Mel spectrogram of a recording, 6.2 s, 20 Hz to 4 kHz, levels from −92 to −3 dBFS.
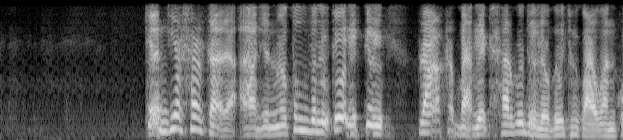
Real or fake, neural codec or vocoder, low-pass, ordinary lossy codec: fake; codec, 16 kHz, 1 kbps, FunCodec, trained on Chinese and English, 50 frames a second; 3.6 kHz; none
